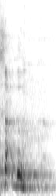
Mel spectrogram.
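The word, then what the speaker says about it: سعد: Namanya Sa'dun. Ah ini yang kita kenal dengan Saad ya. Saad. Saad bin Abi Waqqas. Ah begini bacanya. Sa'adu bnu Abi Waqqas.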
